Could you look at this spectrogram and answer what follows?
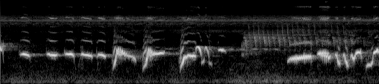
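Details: Oriental magpie-robin, a territorial bird, singing to provoke rival birds: a run of short, even whistled notes, then loud swooping slurred phrases, ending in a quick warbling burst. A faint low rumble sits underneath.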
